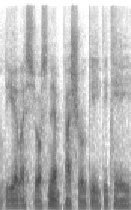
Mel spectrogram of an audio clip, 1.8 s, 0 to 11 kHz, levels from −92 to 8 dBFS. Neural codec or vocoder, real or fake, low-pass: codec, 16 kHz in and 24 kHz out, 0.6 kbps, FocalCodec, streaming, 2048 codes; fake; 9.9 kHz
